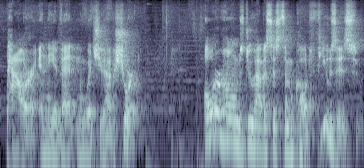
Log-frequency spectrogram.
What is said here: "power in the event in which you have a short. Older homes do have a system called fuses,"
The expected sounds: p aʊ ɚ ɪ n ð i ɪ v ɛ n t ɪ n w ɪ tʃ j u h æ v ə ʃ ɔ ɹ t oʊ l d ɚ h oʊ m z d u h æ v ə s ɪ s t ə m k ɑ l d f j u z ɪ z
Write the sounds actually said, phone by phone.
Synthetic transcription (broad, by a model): p aʊ ɚ ɪ n ð i ɪ v ɛ n t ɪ n w ɪ tʃ j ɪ v ə ʃ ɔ ɹ t oʊ l d ɚ h oʊ m z d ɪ v ə s ɪ s t ə m k ɑ l d f j u z ɪ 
